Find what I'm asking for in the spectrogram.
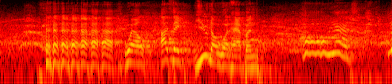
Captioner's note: laugh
